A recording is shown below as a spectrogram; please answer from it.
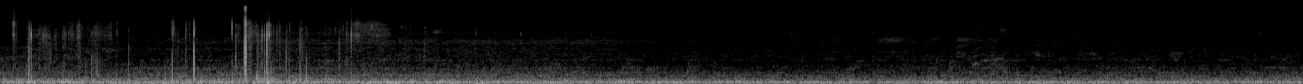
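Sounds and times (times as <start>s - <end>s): sharp clicks and knocks: 0.0s - 5.3s
train rumbling: 0.0s - 13.0s.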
